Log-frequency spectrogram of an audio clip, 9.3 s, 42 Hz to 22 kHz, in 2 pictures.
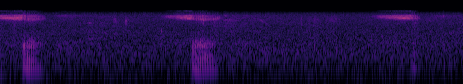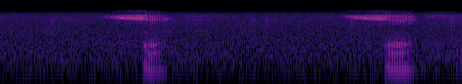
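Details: Sleeping dog snoring rhythmically: a rattling snore with a hissing tail about every two seconds, roughly 30 breaths a minute.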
